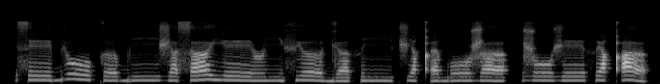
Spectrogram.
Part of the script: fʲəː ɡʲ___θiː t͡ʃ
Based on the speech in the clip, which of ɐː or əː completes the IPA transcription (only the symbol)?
ɐː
